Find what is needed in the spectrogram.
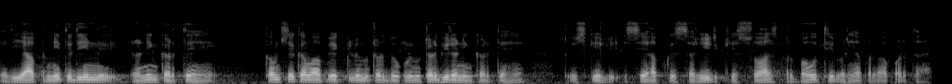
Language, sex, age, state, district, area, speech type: Hindi, male, 18-30, Bihar, Begusarai, rural, spontaneous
